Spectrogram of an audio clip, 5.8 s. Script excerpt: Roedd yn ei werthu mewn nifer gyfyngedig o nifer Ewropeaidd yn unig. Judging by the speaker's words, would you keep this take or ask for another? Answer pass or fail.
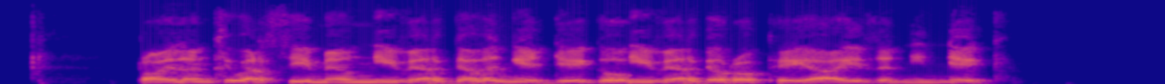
pass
